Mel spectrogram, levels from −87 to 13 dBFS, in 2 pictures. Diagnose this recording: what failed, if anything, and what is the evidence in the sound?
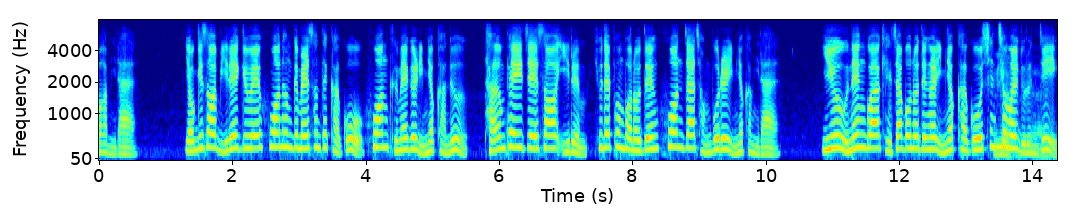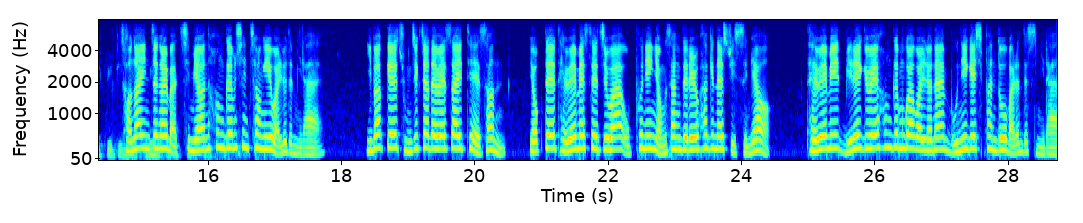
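No fault is audible: the recording passes through a call's microphone processing, with nothing above 8 kHz, and through the AMR wideband (HD Voice) codec, which at a rate consistent with its highest mode leaves at most faint coding traces.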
